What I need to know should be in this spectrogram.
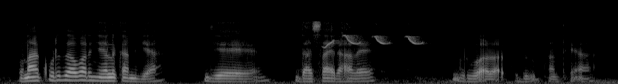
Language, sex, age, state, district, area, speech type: Santali, male, 60+, West Bengal, Birbhum, rural, spontaneous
